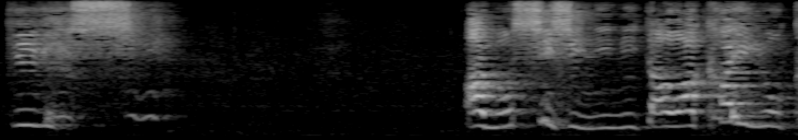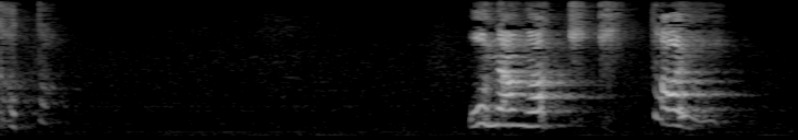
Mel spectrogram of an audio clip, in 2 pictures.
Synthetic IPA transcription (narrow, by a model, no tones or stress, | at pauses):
piɾesi | ɐnosisininit̪awakʰɐjokʰat̪a | onaŋakʰi̥ki̥t̪aj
